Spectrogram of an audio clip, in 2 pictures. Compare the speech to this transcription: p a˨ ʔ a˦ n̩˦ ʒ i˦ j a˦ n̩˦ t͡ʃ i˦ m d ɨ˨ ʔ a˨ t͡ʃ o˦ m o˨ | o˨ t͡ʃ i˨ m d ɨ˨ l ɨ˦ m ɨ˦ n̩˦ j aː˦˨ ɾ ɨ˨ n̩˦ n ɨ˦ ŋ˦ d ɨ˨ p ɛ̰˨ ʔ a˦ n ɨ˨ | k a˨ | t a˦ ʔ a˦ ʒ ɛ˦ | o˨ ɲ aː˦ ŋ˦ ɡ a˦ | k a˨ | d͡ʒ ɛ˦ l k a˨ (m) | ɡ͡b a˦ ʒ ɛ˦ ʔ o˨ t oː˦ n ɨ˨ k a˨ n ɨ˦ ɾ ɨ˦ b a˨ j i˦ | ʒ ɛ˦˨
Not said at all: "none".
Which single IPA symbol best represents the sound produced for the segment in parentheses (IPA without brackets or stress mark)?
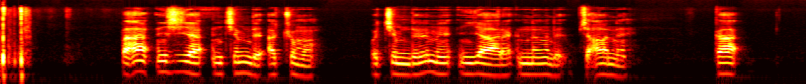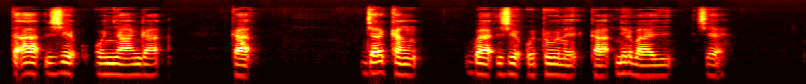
ŋ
